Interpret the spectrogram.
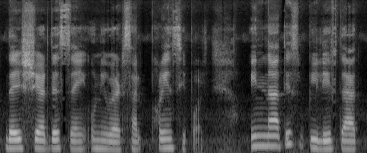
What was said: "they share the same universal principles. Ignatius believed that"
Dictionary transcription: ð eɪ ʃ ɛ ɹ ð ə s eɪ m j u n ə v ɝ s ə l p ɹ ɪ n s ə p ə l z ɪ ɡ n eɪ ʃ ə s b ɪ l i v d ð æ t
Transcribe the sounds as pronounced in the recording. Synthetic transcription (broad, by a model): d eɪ ʃ ɛ ɹ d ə s eɪ m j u n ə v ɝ s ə l p ɹ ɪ n s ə p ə l s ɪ n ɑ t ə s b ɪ l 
